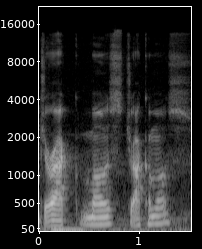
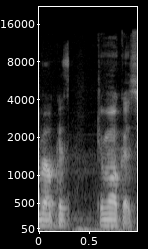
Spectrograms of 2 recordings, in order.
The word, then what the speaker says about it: Dromoka: You had one, the green-white command, Drachmos? I can't pronounce that. Dromokas, yes, Dromokas command.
